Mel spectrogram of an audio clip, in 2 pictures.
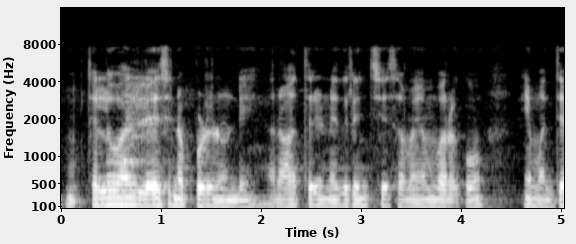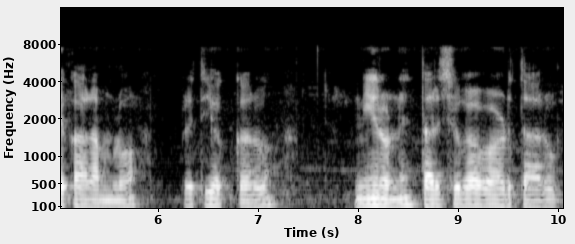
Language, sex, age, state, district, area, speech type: Telugu, male, 45-60, Andhra Pradesh, Chittoor, urban, spontaneous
